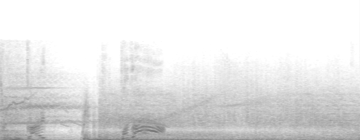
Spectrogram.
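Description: A crackling energy blast roars and rumbles.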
